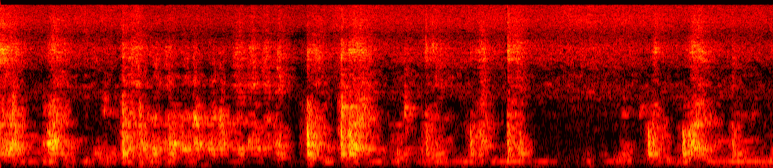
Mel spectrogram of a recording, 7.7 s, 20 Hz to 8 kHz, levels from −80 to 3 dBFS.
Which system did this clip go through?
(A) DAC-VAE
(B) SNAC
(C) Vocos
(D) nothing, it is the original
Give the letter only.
D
